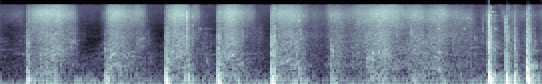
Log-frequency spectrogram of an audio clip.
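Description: A large orange textured faux-leather bag is tapped and scratched on its top surface with fingernails and fingertips. Slow scraping strokes, each with a soft thump at the start and a bright hiss, come about every half second. The clip ends in a quick cluster of sharp, dry, low taps.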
